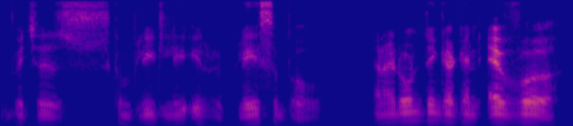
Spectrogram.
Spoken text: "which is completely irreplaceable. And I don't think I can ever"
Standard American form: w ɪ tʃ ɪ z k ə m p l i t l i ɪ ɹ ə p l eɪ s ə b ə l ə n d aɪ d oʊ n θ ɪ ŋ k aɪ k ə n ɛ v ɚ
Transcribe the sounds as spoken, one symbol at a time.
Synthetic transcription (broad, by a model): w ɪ tʃ ɪ z k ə m p l i t l i ɪ ɹ ə p l eɪ s ə b ə l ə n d aɪ d oʊ n t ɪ ŋ k aɪ k ə n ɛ v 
